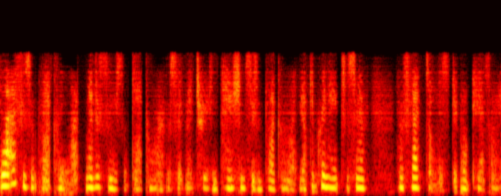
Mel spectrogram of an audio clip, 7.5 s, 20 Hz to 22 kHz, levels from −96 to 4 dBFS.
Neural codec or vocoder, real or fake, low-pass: codec, 44.1 kHz, 0.9 kbps, DAC; fake; 7.2 kHz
